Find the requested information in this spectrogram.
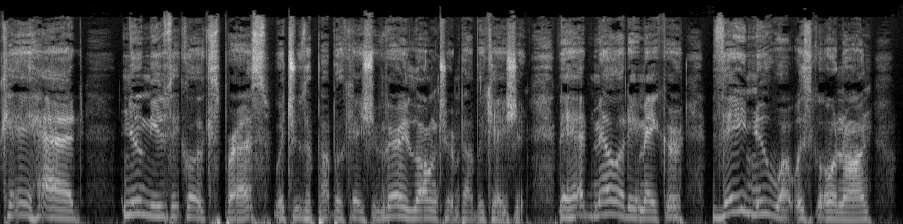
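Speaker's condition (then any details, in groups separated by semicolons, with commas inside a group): Voice changed after vocal cord surgery; vocal cord surgery about two years ago, man aged 81; about two years since vocal cord surgery; likened to Miles Davis after surgery, may sound less clear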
